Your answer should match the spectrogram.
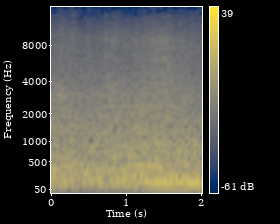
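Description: Road traffic noise with a vehicle engine hum that builds in the second half.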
